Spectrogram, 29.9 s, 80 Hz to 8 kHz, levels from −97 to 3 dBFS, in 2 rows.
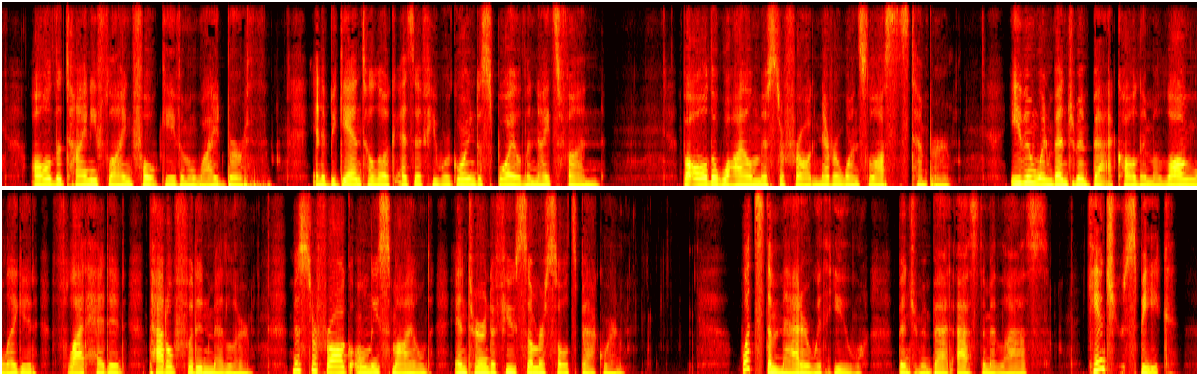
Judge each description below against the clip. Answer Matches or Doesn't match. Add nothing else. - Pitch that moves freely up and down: Doesn't match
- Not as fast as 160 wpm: Matches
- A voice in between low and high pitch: Matches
